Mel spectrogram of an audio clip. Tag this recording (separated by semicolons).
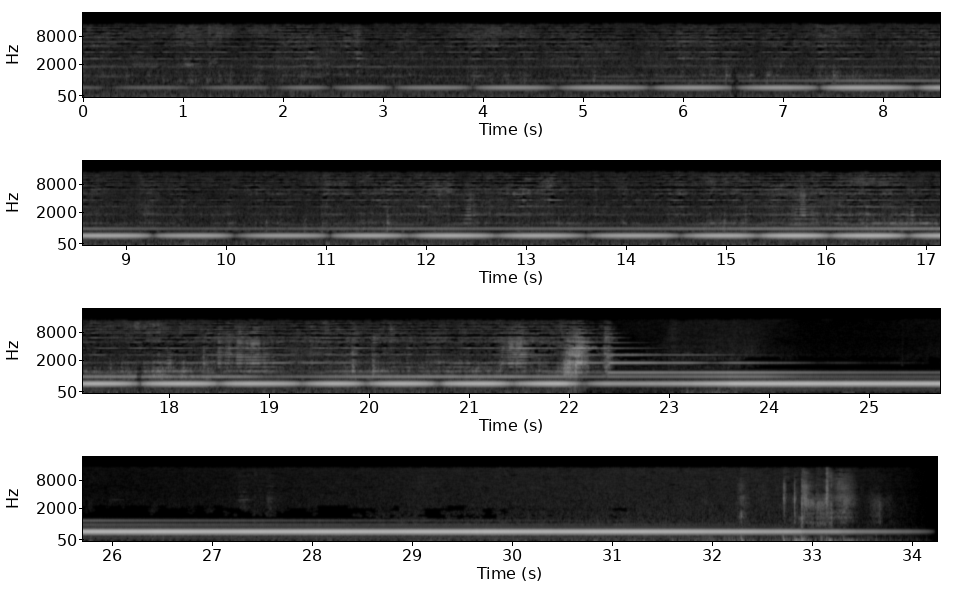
domestic-sounds; field-recording; instrument; tibetan-bowl; vibration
